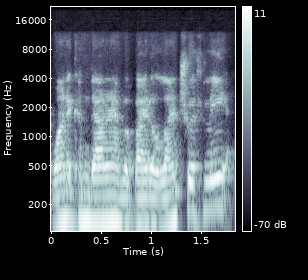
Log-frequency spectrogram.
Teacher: So it's like a clause with final high rising intonation.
